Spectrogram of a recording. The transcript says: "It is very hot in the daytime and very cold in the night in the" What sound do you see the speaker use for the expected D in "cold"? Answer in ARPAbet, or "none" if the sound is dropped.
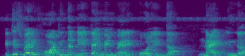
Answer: none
